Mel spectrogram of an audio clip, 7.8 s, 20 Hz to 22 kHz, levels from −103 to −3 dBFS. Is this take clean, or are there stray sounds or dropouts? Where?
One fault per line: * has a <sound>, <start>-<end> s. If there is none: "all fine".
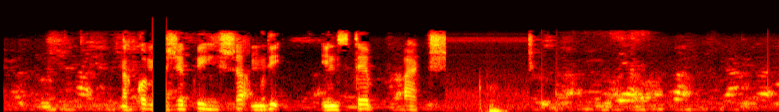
* has a dropout, 1.5-1.7 s
* has a thud, 4.8-5.1 s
